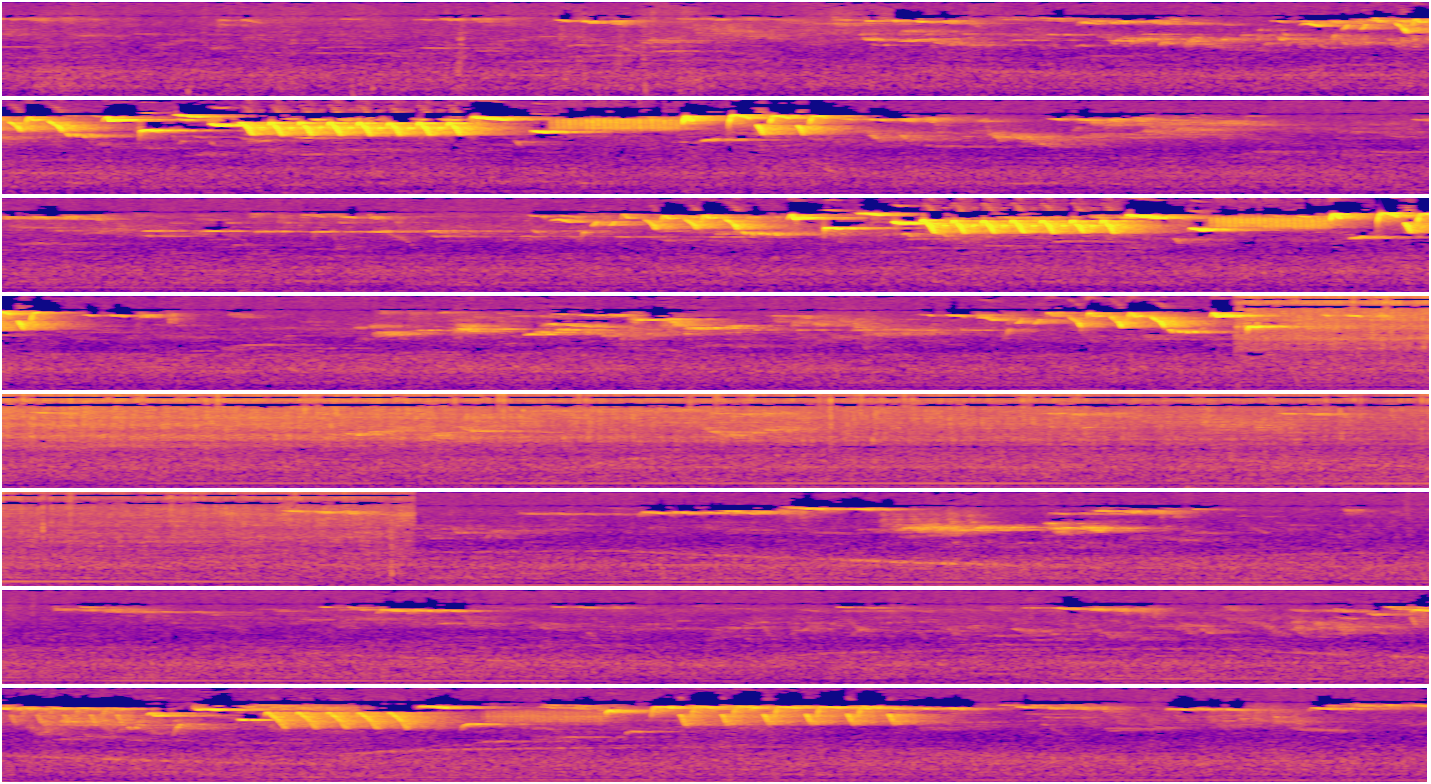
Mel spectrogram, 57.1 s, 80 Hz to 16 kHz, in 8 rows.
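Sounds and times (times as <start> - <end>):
birds chirping: 25.9 - 37.8
high bird trills: 26.9 - 37.8.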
